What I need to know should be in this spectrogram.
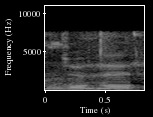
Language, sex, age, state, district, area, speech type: Hindi, female, 45-60, Bihar, Madhepura, rural, spontaneous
